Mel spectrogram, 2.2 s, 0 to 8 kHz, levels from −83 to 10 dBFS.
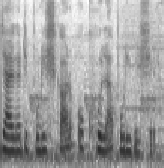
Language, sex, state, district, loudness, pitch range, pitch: Bengali, female, West Bengal, Alipurduar, -17 LUFS, 185-215 Hz, 210 Hz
